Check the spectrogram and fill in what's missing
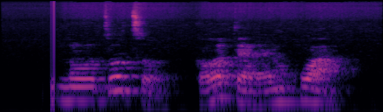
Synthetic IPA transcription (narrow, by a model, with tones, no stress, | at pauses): nʊ˨tʊ˦tʊ˨kɔ˨˦te˨ɾe˨ŋ̩˦kʷa˦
